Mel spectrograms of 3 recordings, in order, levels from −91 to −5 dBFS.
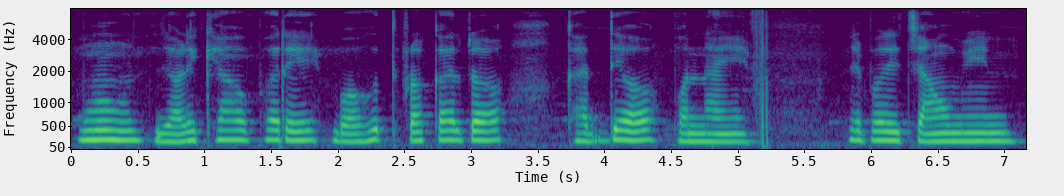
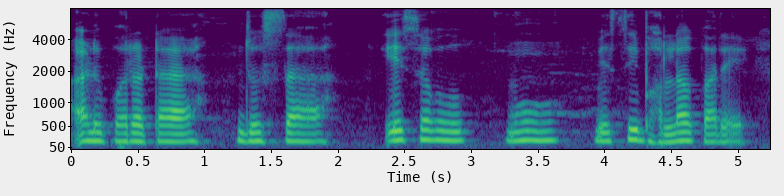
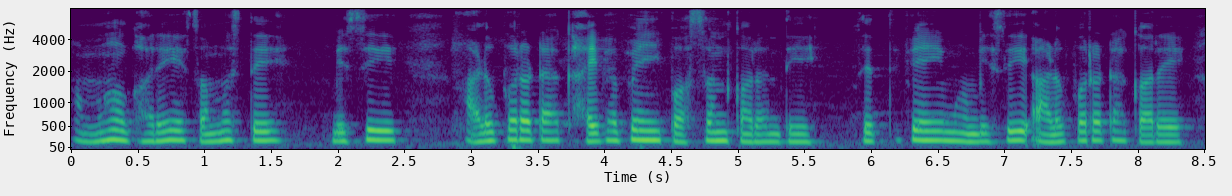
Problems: constant background noise, background conversations at intervals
